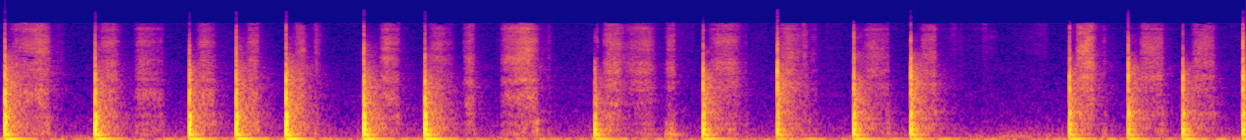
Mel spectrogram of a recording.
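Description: A white chalk stick writes on a small, flat, solid black chalkboard panel, making sixteen short, separate scratching strokes. Each stroke is a quick, dry, bright scrape that cuts off sharply, with brief quiet gaps and a faint low rumble between them.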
